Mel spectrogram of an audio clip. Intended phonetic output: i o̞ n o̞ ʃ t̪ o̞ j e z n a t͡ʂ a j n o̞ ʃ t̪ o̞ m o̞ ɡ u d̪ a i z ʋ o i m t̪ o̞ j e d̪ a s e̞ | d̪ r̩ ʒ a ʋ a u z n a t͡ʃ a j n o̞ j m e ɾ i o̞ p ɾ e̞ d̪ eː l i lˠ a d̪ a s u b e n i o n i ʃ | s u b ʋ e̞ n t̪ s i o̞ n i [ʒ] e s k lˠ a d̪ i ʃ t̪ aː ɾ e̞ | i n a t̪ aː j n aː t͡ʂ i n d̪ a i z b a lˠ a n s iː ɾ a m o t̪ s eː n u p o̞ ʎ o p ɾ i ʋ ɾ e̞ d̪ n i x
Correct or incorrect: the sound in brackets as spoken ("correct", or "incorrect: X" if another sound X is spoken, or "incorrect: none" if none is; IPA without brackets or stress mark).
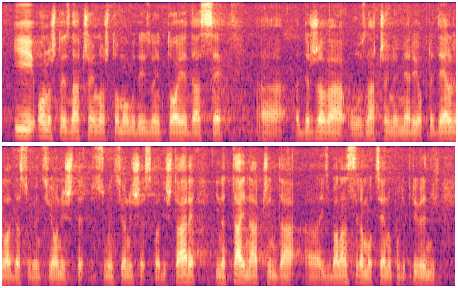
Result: incorrect: ʃ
